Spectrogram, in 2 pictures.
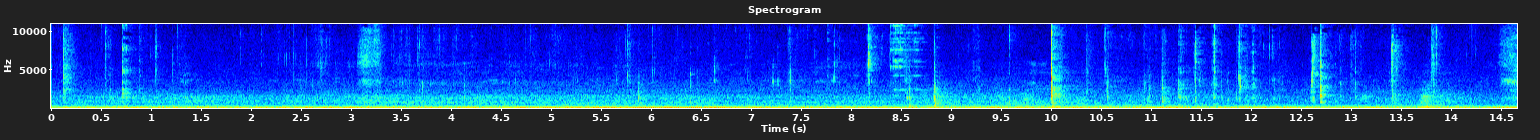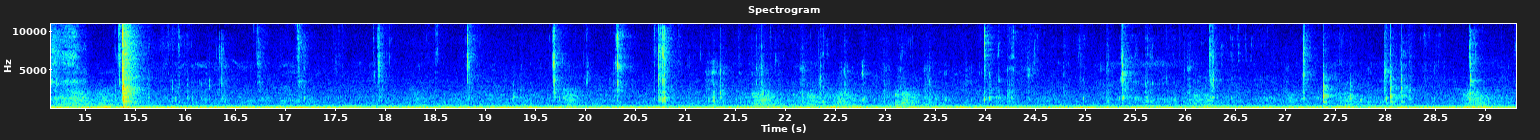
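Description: Close-miked mukbang eating of crispy-skinned roast pork with rice and winged beans: chewing and crunching, with scattered sharp clicks, the loudest about fifteen seconds in. A steady low hum runs underneath.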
